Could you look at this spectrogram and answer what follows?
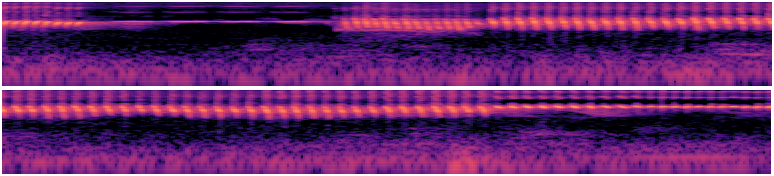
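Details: Caged yellow canary in song training, delivering short whistled notes followed by a long, rapid rolling trill that holds steady and rises slightly in pitch near the end.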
